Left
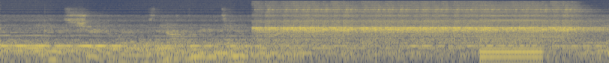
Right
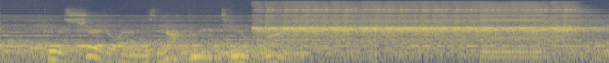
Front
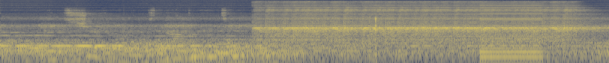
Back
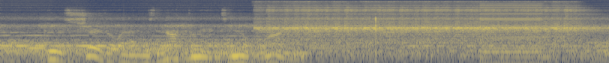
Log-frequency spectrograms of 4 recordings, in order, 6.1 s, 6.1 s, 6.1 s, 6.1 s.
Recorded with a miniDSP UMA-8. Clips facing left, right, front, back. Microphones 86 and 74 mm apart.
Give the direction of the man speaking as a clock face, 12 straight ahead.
5 o'clock.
